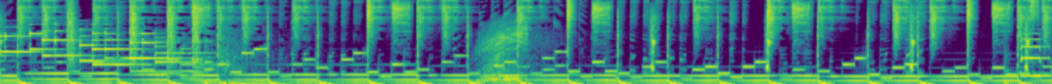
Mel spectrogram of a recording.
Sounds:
Music

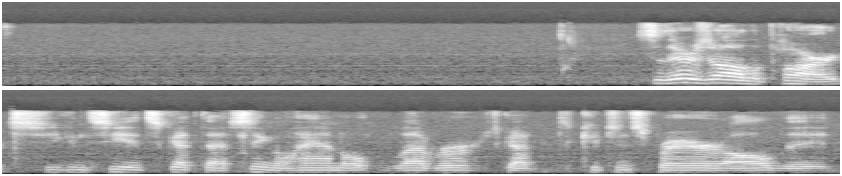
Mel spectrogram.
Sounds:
Speech

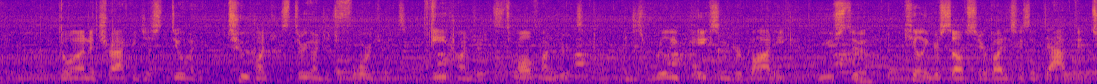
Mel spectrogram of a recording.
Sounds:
Music, Speech

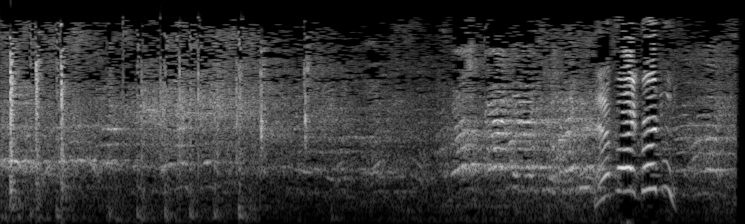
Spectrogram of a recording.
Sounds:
Speech

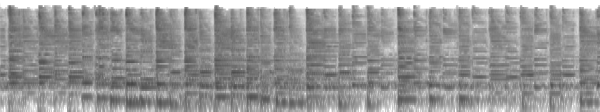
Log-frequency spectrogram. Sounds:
Piano, Keyboard (musical)

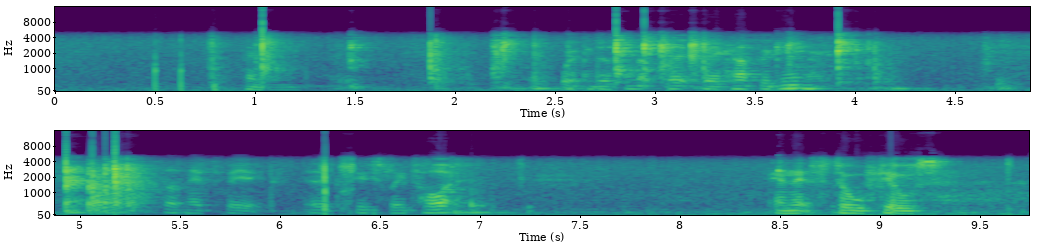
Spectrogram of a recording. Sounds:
Speech

